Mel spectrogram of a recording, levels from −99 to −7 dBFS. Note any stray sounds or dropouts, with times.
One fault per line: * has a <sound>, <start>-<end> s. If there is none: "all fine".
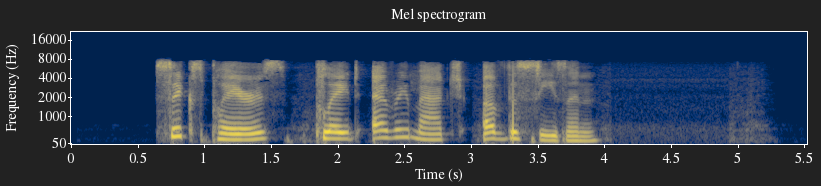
all fine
